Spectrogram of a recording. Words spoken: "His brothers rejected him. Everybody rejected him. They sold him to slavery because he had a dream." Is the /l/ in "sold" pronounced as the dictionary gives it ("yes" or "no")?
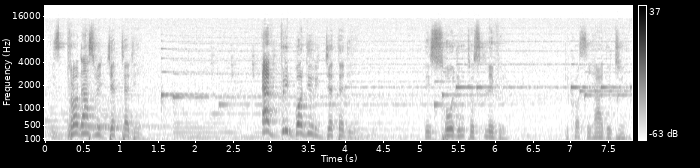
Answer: yes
